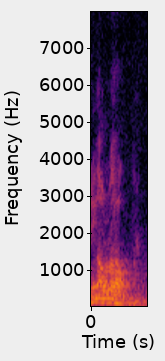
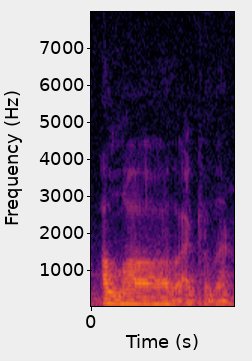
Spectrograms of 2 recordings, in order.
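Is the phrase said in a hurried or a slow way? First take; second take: hurried; slow. First: It is said quickly and clipped. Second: It is said slowly and calmly. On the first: The prayer is rushed. The speaker calls it wrong. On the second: The prayer is performed without rushing. The speaker calls it right.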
